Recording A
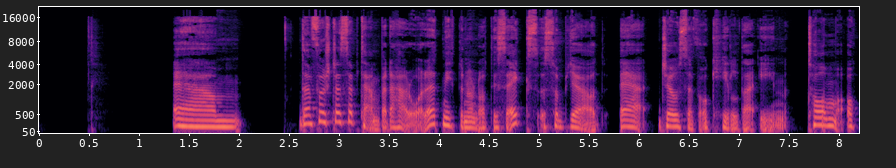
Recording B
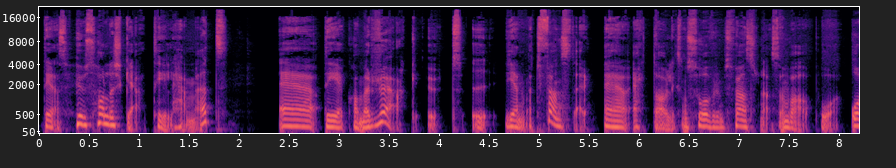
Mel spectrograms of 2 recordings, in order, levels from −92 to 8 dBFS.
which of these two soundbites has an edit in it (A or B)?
B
